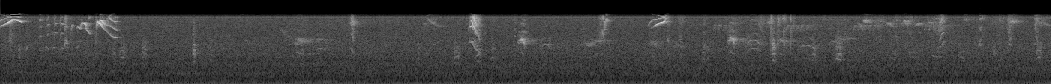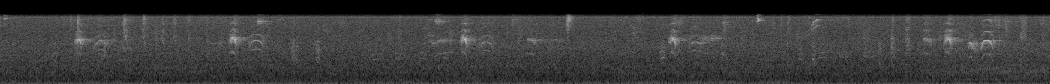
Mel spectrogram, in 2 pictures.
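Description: Birds chirping: short, high, scattered calls, with a quick burst of sweeping notes at the start and single sharp chirps every second or two after.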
